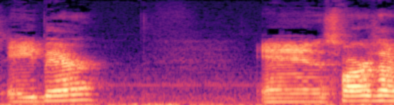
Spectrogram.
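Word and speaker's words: Hebert: hooked me up with his name was lionel hey bear it's spelled herbert but it's pronounced a bear and as far as i remember he was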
